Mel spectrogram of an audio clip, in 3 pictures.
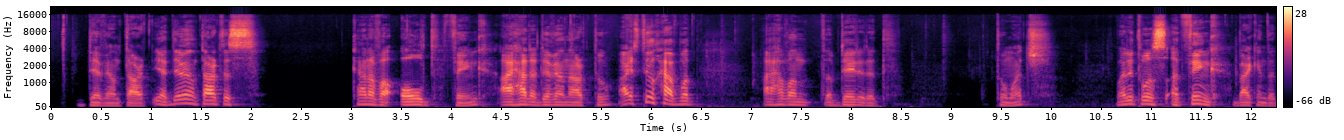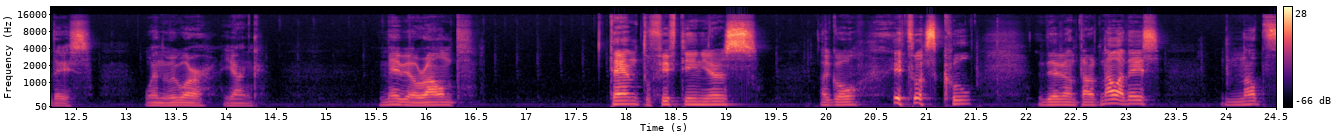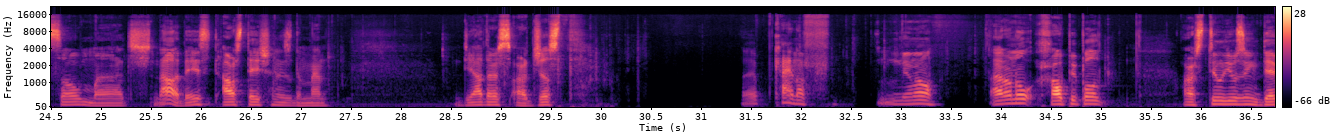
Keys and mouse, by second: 3.3-10.3 right drag, 6.3 g, 10.3-36.7 alt+shift+drag, 27.0 1, 32.6 g, 33.5 ].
